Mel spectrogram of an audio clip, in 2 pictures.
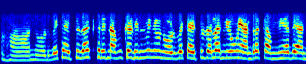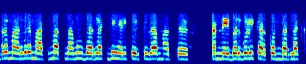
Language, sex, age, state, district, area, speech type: Kannada, female, 18-30, Karnataka, Bidar, rural, conversation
